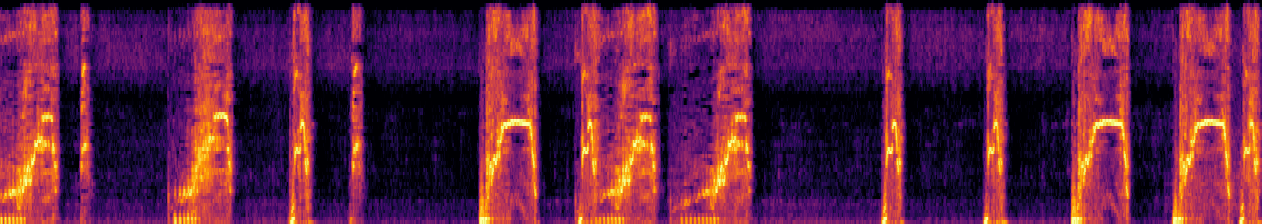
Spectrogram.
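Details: Javan pied starling singing loudly: harsh, buzzy notes that sweep upward, broken by sharp clicks and short chips in irregular bursts, with a steady high hiss in the background.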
